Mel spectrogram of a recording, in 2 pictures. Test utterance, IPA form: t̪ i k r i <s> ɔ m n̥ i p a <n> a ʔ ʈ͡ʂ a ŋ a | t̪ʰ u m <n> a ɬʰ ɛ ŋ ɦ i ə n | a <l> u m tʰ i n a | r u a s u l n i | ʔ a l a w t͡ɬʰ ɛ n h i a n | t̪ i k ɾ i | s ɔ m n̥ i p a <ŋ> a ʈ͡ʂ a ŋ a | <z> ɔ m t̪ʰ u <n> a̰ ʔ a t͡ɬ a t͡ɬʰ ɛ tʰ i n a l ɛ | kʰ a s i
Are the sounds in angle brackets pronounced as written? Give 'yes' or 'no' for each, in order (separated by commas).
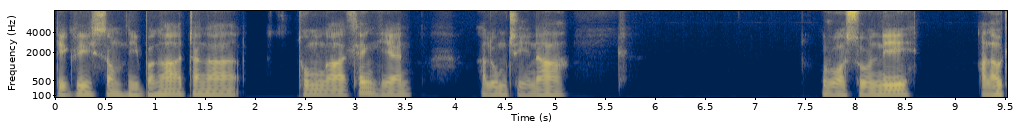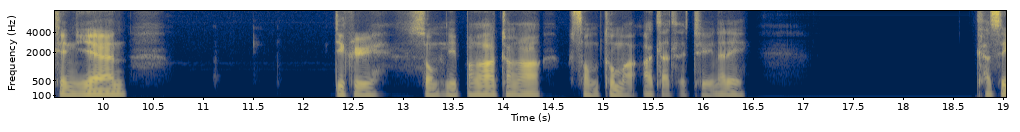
yes, no, no, yes, yes, no, no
